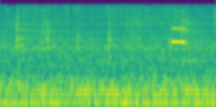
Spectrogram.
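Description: A Mettler Toledo touchscreen scale gives a single short, high beep near the end as a key is pressed on its screen. Under it runs a steady low hum.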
